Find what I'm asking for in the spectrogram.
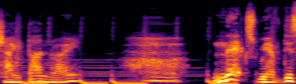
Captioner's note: gasps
